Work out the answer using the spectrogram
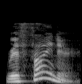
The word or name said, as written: refiner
